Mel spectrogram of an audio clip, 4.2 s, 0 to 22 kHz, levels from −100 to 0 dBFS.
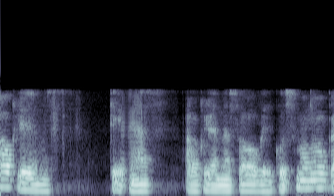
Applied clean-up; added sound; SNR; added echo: neural mask model DeepFilterNet 3.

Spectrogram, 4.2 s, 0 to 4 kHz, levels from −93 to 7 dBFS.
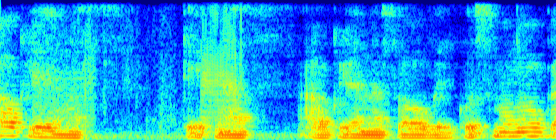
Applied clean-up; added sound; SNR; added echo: none; Fart; 16 dB; reverberation time 0.2 s.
